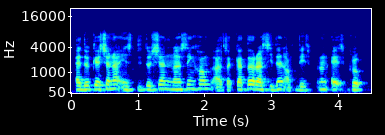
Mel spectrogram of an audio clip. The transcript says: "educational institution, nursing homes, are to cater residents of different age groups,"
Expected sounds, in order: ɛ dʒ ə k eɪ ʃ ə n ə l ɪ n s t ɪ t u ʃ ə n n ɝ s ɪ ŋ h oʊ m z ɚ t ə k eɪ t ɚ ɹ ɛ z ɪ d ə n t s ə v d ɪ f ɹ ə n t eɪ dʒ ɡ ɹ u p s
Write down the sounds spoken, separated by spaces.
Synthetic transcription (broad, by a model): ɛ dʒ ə k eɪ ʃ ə n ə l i n s t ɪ t u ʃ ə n n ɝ s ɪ ŋ h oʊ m s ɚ s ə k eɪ t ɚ ɹ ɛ s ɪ d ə n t ə f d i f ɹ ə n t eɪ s ɡ ɹ u p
